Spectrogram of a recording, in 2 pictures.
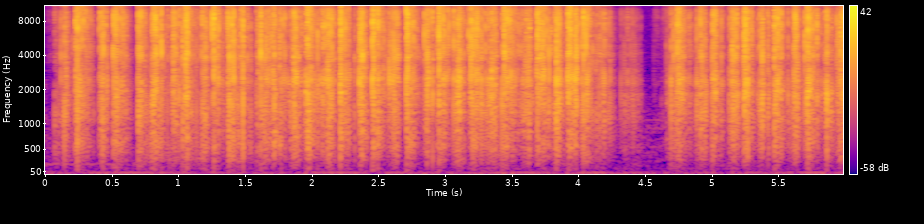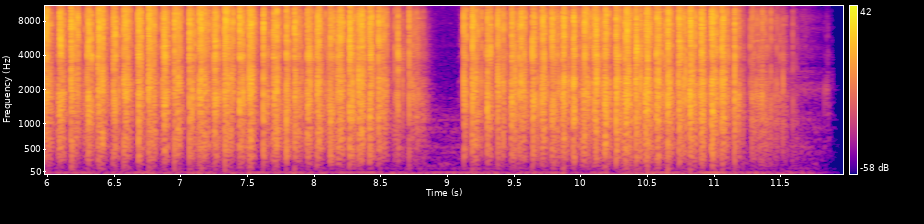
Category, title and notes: Sound effects > Objects / House appliances
GAMEMisc-Blue Snowball Microphone, CU Dice, Shake, In Cup Nicholas Judy TDC
Dice being shaked in a cup.
cup, foley, shake, Blue-brand, dice, Blue-Snowball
